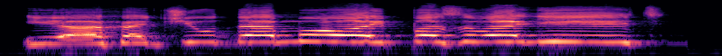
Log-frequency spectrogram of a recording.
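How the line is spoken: Whimpering. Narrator (Russian): захныкал Лапин

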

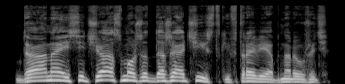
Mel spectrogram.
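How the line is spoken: Snorting. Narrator (Russian): хмыкнул я

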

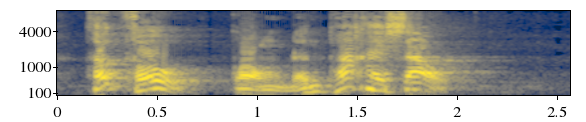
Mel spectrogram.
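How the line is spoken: Two men shouting fiercely. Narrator (Vietnamese): hai vị huynh đệ đang bừng bừng khí thế cùng hét lên to

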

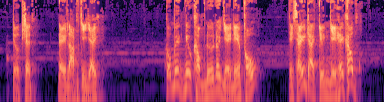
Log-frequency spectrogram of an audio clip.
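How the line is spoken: Angry loud shout. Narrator (Vietnamese): A Lý xa sầm nét mặt quát lớn

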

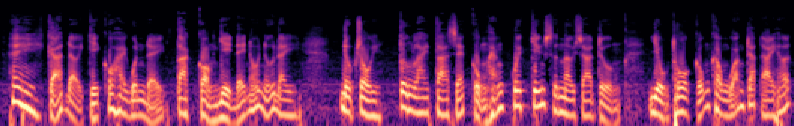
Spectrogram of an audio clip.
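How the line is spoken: Surprised, resigned sigh. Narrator (Vietnamese): Khâu Trọng thoáng ngẩn người, ngạc nhiên, cuối cùng thở dài

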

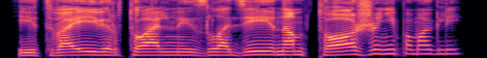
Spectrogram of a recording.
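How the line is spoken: Stern growl. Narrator (Russian): прорычал еще строже повелитель

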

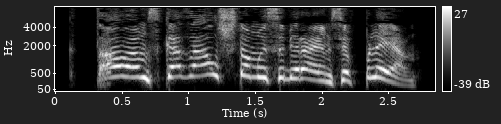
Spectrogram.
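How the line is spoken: Shrill reply. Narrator (Russian): визгливо отозвался Харес

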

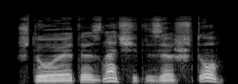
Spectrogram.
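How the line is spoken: Quiet indignant question. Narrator (Russian): тихо, но возмущенно спросил Робинзон

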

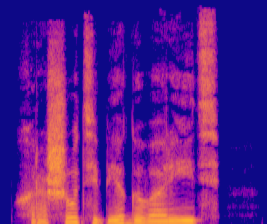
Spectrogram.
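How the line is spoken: Whisper. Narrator (Russian): прошептал Эрик

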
